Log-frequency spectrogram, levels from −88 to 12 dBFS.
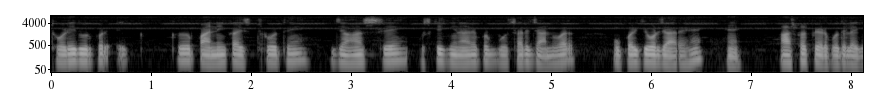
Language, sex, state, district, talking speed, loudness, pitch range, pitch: Hindi, male, Maharashtra, Solapur, 205 wpm, -32 LUFS, 105-115 Hz, 110 Hz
